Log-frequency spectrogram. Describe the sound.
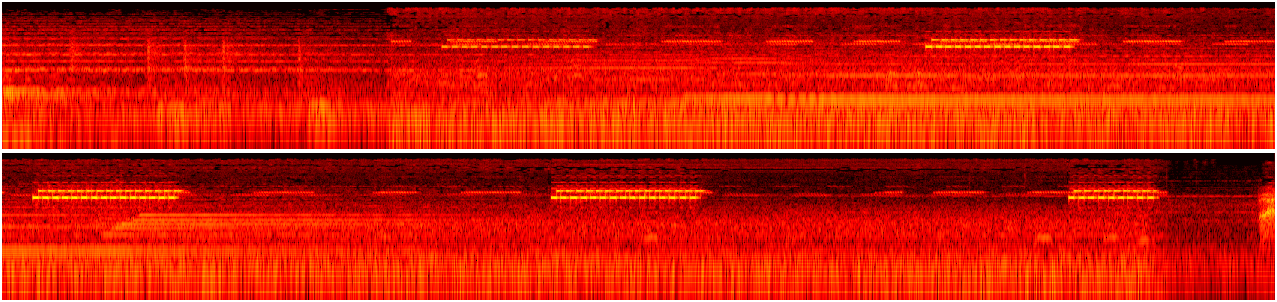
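A telephone rings repeatedly for a late-night call, its electronic trill sounding in regular bursts over a low steady background.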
